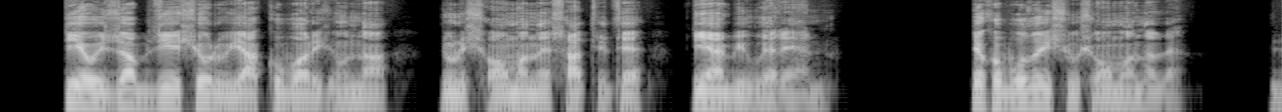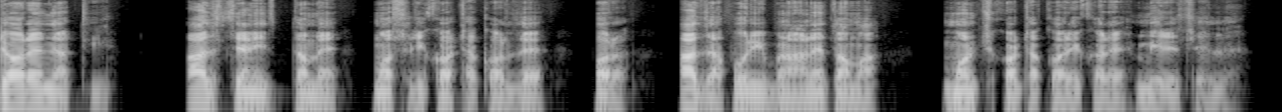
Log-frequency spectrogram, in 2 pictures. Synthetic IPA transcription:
t̪ɪoid͡zɐbd͡ziɛʃʊɾuijaːkubɔɾjunːa | d͡zʊɽ̃ʃɔːmãnɛsaːt̪ʰit̪ɛ | t̪ɪ̃jãbʱiʊɛɾɛ̰ːn | t̪eːkʰɔboːlɔiːʃuʃɔːmãnalɛ̰ | ɖɔɾɛnãːt̪ʰḭ | aːd͡zt̪ɪɽ̃ĩt̪ɐmɛ̃ | mɐslikɔʈʰakɔɾd̪ɛ | pɐɾ | aːd͡zapʊɾibɐɽ̃ãːɽ̃ɛt̪ɐmã | mɐ̃ñət͡ʃʰkɔʈʰakɔɾekɐɾɛmeːɾɛt͡sḛːlɛ̰

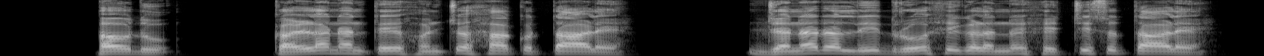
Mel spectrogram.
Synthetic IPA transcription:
hɐwd̪u | kɐɭːɐnɐnt̪e̞ɦoɲt͡ʃuhaːkut̪ːaːɭe̞ | d͡ʒɐnɐɾɐlːid̪ɾoːɦiɡɐɭɐnːuhet͡ʃːisut̪ːaːɭe̞

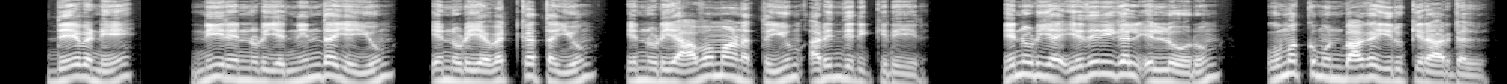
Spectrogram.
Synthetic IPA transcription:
d̪eːʋɐneː | niːɾɛnːɯɽɐjɐnɪnd̪ɐjɐjɯm | ɛnːɯɽɐjɐʋɛʈ̚kɐt̪ːɐjɯm | ɛnːɯɽɐjɐːʋɐmaːnɐt̪ːɐjɯmɐrɪnd̪ɪɾɯkːɪriːɾ | ɛnːɯɽɐjɐɛðɪɾɪɣɐɭɛlːoːɾɯm | ʊmɐkːɯmʊnbaːɣɐɪɾɯkːɪraːɾɣɐɭ

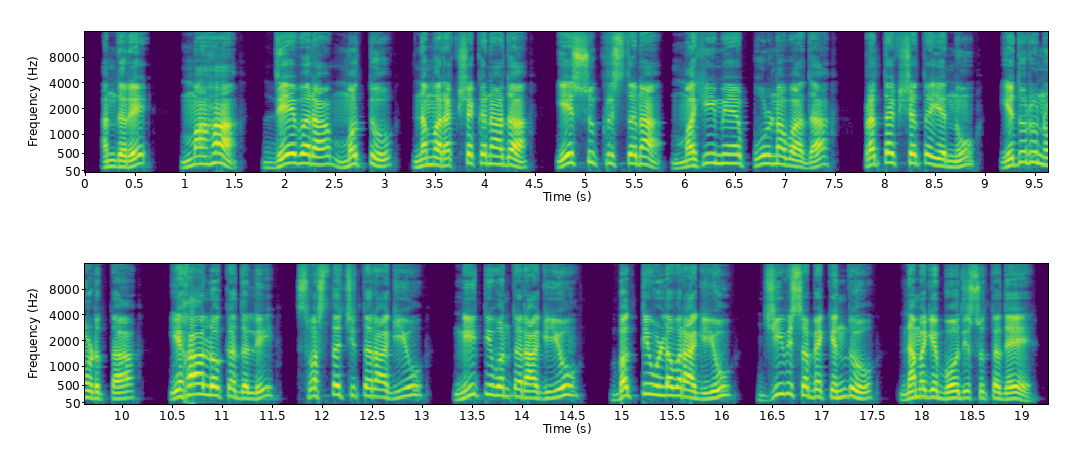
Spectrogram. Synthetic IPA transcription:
ɐnd̪ɐɾe̞ | mɐɦa | d̪ɛːʋɐɾɐmɐt̪ːu | nɐmːɐɾɐkʂɐkɐnaːd̪ɐ | jeːsukɾist̪ɐnɐmɐɦimɛjɐpuːɾɳɐʋaːd̪ɐ | pɾɐt̪ɐkʂɐt̪ɛjɐnːu | ed̪uɾuno̞ːɽut̪ːaː | eɦaːlɔːkɐd̪ɐlːi | sʋɐst̪ʰɐt͡ʃit̪ɐɾaːɡiju | niːt̪iʋɐnt̪ɐɾaːɡiju | bʱɐk̚t̪iuɭːɐʋɐɾaːɡiju | d͡ʒiːʋisɐbeːke̞nd̪u | nɐmɐɡe̞bo̞ːd̪ʱisut̪ːɐd̪e̞

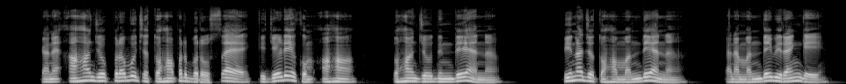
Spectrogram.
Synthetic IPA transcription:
kɐnɛʔɐɦãd͡ʒopɾɐbut͡ʃət̪ʊɦãpɐɾbʱɐɾoːsaɛkid͡ʒeːɽeɦʊkʊmɐɦã | t̪ʊɦãd͡ʒod̪ɪ̃nd̪eɦɐn | t̪ɪnãd͡ʒot̪ʊɦãmɐ̃nd̪eɦɐn | kɐnɛmɐ̃nd̪ebʱiɾɛ̃ːŋɡeː

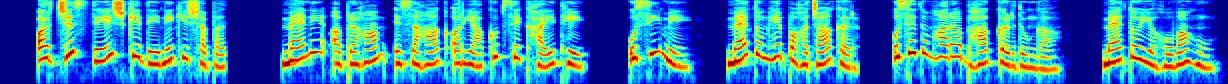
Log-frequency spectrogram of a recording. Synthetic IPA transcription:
ɔːɾd͡ʒɪsd̪eːʃked̪eːnekiʃɐpət̪̚ | mɛ̃ːneʔɐbɾaɦaːmɪsəɦaːkɔːɾjaːkuːbsekʰaːit̪ʰi | ʊsimẽ | mɛ̃ːt̪ʊmɦẽpɐɦʊ̃t͡ʃakɐɾ | ʊset̪ʊmɦaːɾabʱaːɡ̚kɐɾd̪ũːŋɡaː | mɛ̃ːt̪ojɐɦoːʋaɦũː

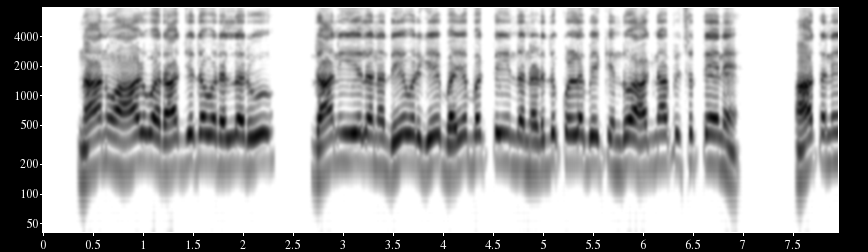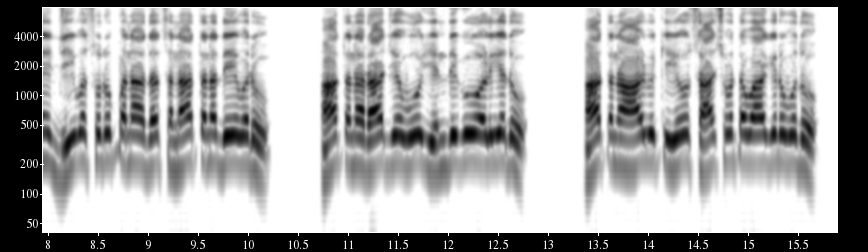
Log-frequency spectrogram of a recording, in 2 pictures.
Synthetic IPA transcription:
naːnuaːɭuʋɐɾaːd͡ʒjɐd̪ɐʋɐɾɛlːɐɾuː | d̪aːnijɛːlɐnɐd̪ɛːʋɐɾiɡe̞bʱɐjɐbʱɐk̚t̪ijind̪ɐnɐɽe̞d̪ukɔɭːɐbeːke̞nd̪uaːɡnaːpisut̪ːeːne̞ | aːt̪ɐne̞ːd͡ʒiːʋɐsʋɐɾuːpɐnaːd̪ɐsɐnaːt̪ɐnɐd̪ɛːʋɐɾu | aːt̪ɐnɐɾaːd͡ʒjɐʋue̞nd̪iɡuːɐɭɛjɐd̪u | aːt̪ɐnɐaːɭʋikejuːsaːʃʋɐt̪ɐʋaːɡiɾuʋud̪u

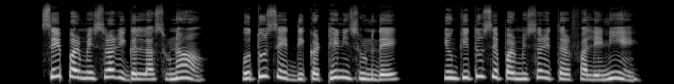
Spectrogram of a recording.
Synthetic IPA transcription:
sepɐɾmeːsɾaɾiɡɐlːasʊɽ̃a | ɦoːɾt̪ʊseɪd̪ikɐʈʰenĩsʊɽ̃d̪e | kjũːk̬it̪ʊsepɐɾmeːsɾaɾit̪ɐɾpʰaleːnieː

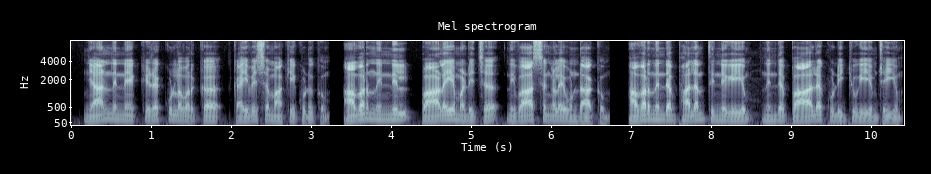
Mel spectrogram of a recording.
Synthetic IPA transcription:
ɲaːnninːe̞kiɻɐkːuɭːɐʋɐrkɨkɐjʋɐɕɐmaːkːikːoɽukːṵmɐ̰ʋɐrninːilpaːɭɐjɐmɐɽit͡ɕːɨniʋaːsɐŋːɐɭe̞uɳɖaːkːum | ɐʋɐrninde̞pʰɐlɐmt̪inːuɣɐjumninde̞paːlɐkuɽikʲːuɣɐjumt͡ɕe̞jːum

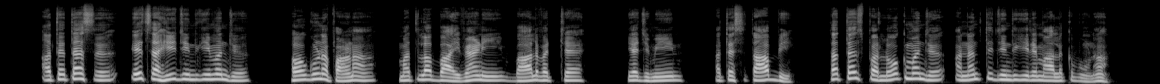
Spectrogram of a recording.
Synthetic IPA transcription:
ɐt̪ɛt̪ɛːseːsaɦid͡ʒɪ̃nd̪əɡimɐ̃nd͡ʒ | ɦɔɡʊɽ̃apaːɽ̃a | mɐt̪ləbːʱaːibɛ̃ːɽ̃ibaːlbɐtːʃɛ | jad͡ʒɐmiːn | ɐt̪ɛsɐt̪aːb̚ʱːi | t̪at̪ɛːspɐɾloːkmɐ̃nd͡ʒɐnə̃nt̪zɪ̃nd̪əɡiɾɛmaːləkbʱuːɽ̃aː

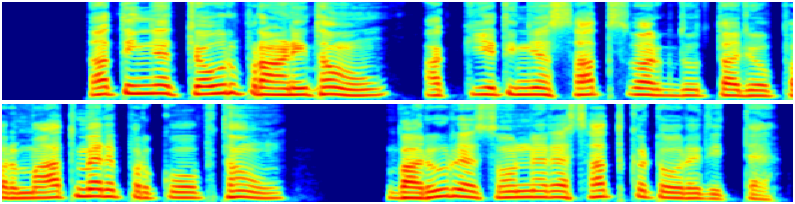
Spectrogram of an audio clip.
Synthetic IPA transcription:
t̪at̪ɪ̃jãt͡ʃɐuɾpɾaːɽ̃it̪ʰɐũ | ɐkːɪjɛt̪̬ɪ̃jãsɐt̪swɐɾɡd̪uːt̪ad͡ʒopɐɾmaːt̪mɛ̃ɾɛpɾɐkoːpt̪ʰɐũ | bʱɐɾuɾɛsoːnːɛɾɛsɐt̪kɐʈoːɾɛd̪ɪt̪ːɛː

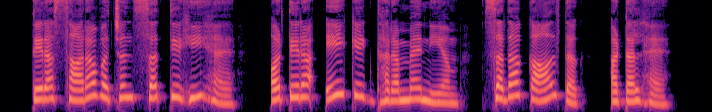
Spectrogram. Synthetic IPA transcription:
t̪eːɾasaːɾaʋɐt͡ʃənsɐt̪jəɦiɦɛː | ɔːɾt̪eːɾaeːkeːk̚d̪ʱɐɾəmːɛ̃nijəm | sɐd̪akaːlt̪ɐk | ɐʈəlɦɛː

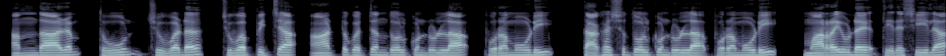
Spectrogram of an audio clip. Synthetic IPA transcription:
ɐnd̪aːɻɐmt̪uːɳt͡ɕuʋɐɽɨt͡ɕuʋɐpːit͡ɕːɐaːʈːɨkotːɐnd̪o̞ːɭko̞ɳɖuɭːɐpurɐmuːɽi | t̪ɐkɐɕɐðo̞ːlko̞ɳɖuɭːɐpurɐmuːɽi | mɐrɐjuɽe̞t̪iɾɐɕiːlɐ

